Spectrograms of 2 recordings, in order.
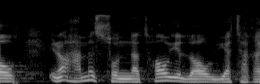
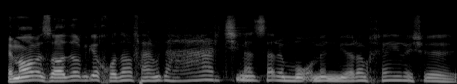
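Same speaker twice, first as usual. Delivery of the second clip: usual speaking voice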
